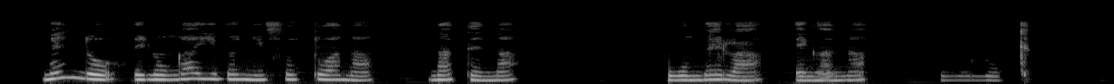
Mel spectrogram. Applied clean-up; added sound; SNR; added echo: neural separator model SepFormer DNS4.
